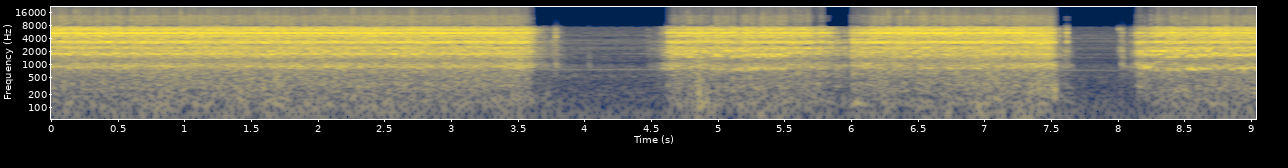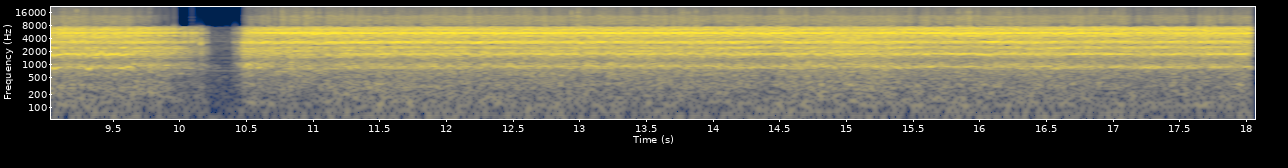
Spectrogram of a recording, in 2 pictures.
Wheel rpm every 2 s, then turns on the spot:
220, 180, 90, 130, 130, 140, 210, 220, 230.
none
